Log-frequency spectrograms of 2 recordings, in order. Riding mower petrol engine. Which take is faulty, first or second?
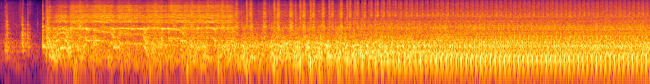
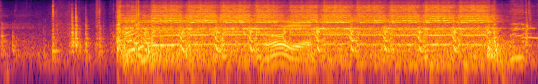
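second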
